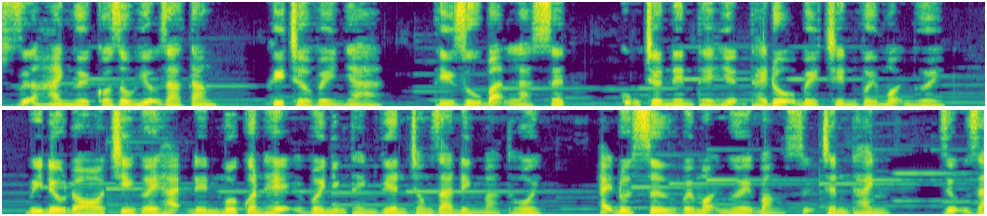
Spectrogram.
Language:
Vietnamese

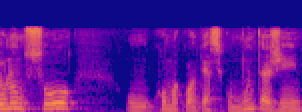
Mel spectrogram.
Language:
Portuguese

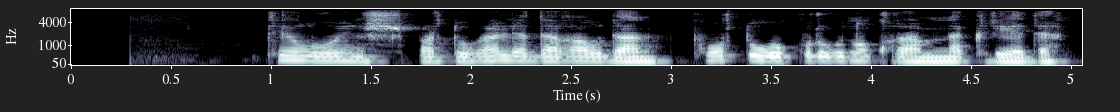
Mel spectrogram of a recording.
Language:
Kazakh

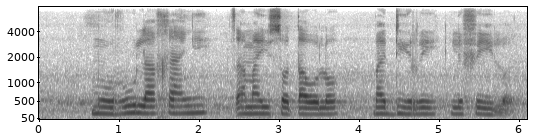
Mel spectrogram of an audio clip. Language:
Tswana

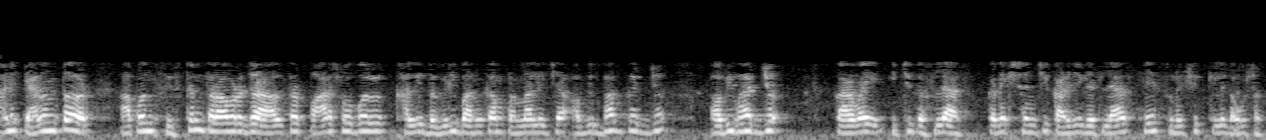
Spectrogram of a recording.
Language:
Marathi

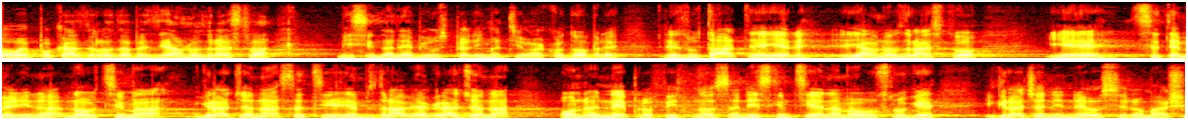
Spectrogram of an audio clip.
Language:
Croatian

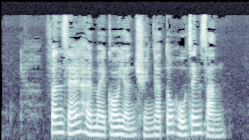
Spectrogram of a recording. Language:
Cantonese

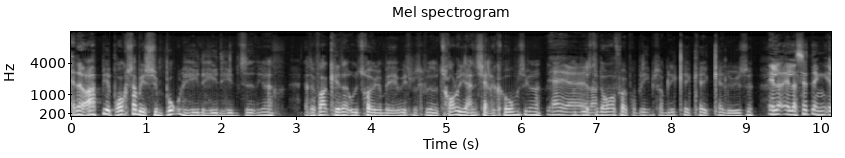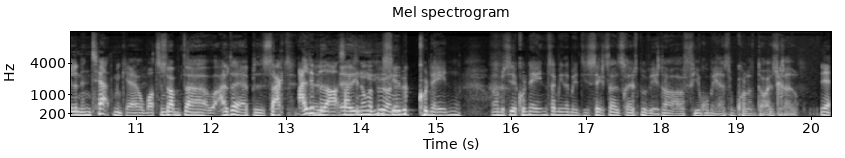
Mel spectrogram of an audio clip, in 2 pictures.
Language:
Danish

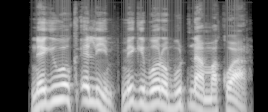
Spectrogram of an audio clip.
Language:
Luo (Kenya and Tanzania)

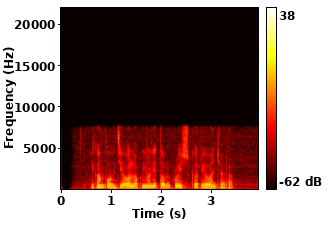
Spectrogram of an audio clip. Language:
Sundanese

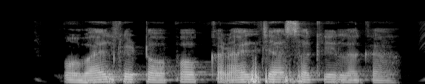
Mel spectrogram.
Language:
Bhojpuri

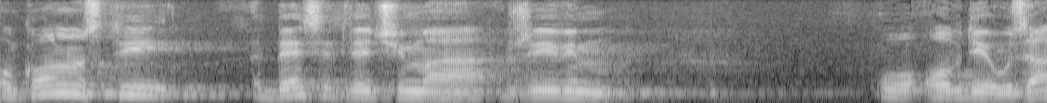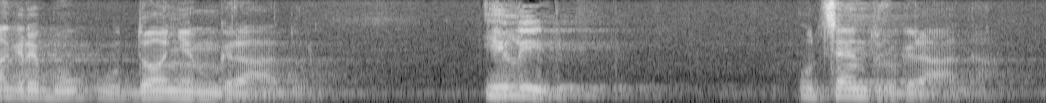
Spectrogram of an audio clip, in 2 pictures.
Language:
Croatian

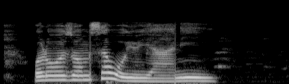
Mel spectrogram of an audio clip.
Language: Ganda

